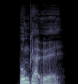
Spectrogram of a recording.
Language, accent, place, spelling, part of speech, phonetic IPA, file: German, Germany, Berlin, Bunkeröl, noun, [ˈbʊŋkɐˌʔøːl], De-Bunkeröl.ogg
- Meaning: bunker oil, bunker fuel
